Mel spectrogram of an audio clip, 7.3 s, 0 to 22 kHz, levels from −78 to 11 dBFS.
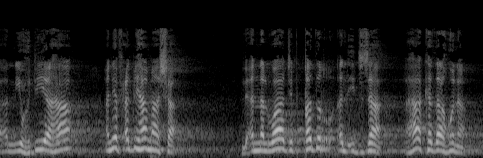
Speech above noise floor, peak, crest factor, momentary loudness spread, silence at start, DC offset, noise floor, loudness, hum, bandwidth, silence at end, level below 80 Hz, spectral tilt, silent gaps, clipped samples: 26 dB; -6 dBFS; 18 dB; 13 LU; 0 s; under 0.1%; -49 dBFS; -23 LUFS; none; 10.5 kHz; 0 s; -60 dBFS; -5.5 dB/octave; none; under 0.1%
